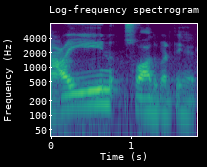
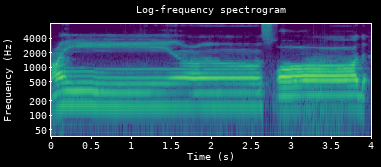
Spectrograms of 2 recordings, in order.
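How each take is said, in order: First: आइन स्वाद read with a clear, separate न before स्वाद; wrong way. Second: आइन स्वाद chanted slowly, the न hidden in a nasal hum into स्वाद; hidden nasal ikhfa. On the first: Teacher shows the wrong reading, आइन स्वाद said plainly. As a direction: say आइन स्वाद crisply, with no nasal hiding. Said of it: "आइन स्वाद नहीं पढ़ना". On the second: Teacher demonstrates the correct recitation, slow nasal ikhfa. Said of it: "बल्कि पढ़ना". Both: Shown as a demonstration.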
